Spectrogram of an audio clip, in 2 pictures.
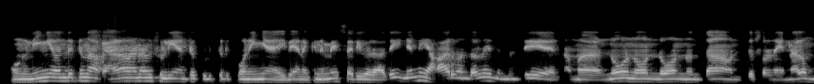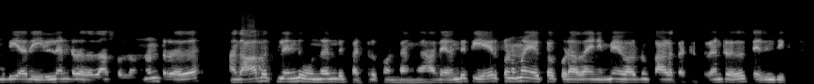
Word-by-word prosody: ஒண்ணு 120 +1 +1
நீங்க 160 +4 +3
வந்துட்டு, 165 +1 -1
நான் 155 - +1
வேணா, 125 - +3
வேணான்னு 160 0 +1
சொல்லி, 145 -1 +2
என்ட்ட 135 +1 -1
கொடுத்துட்டு 125 -1 -8
போனீங்க. 120 +1 +3 0.2
இது 115 +1 +1
எனக்கு 115 0 -2
இனிமே 130 +4 +2
சரி 125 - +1
வராது." 115 +3 0
இனிமே 170 +4 0
யார் 155 - 0
வந்தாலும் 145 +4 -2
இதுமாதிரி 245 - -1 0.3
நம்ம - - -6 0.3
நோ - - +2 0.2
நோ 135 - +1 0.2
நோன்னு 125 -1 -1 0.2
தான் 130 0 +2
வந்துட்டு 115 0 -9
சொல்லணும். 110 0 -1
என்னால 115 +5 +1
முடியாது. 125 0 +2
இல்லன்றத 125 -1 +1
தான் 120 - -2
சொல்லணுன்றத - - -2 0.4
அந்த - - +1
ஆபத்துலேருந்து 145 -2 0
உணர்ந்து 130 +1 0
கற்றுக்கொண்டேங்க. 110 -2 -5
அத - - -4
வந்துட்டு 140 +3 +1
ஏற்கணுமா! 150 +1 +1
ஏற்கக்கூடாதா! 120 -4 0
இனிமே 120 +2 +1
வரும் 120 +1 -4
கால 115 -1 +3
கட்டத்துலன்றது 120 +1 -1
தெரிஞ்சுக்கிட்டேன். 115 0 -1
125 Hz, 160 wpm, -24 LUFS, 115-150 Hz, 0.4 s, நீங்க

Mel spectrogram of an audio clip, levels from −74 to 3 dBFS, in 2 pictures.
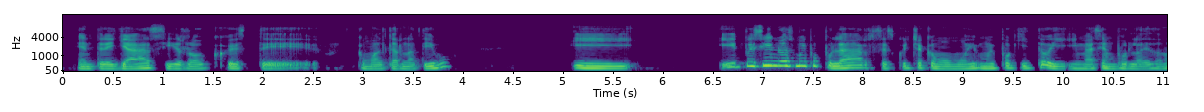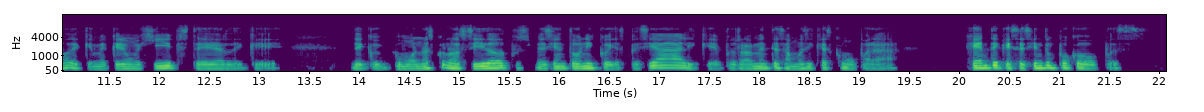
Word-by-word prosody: entre 110 0 0
jazz 120 +4 +1
y 115 -1 0
rock, 115 +1 -6
este, 115 0 -3 0.4
como 110 -1 -4
alternativo. 110 - -2 1.2
Y 125 -3 +3 0.8
y 200 - 0
pues 235 +3 +2
sí, 280 +2 +8
no 270 -1 +5
es 260 -1 +3
muy 255 0 +5
popular, 150 - +2
se 150 - -9
escucha 130 +4 -4
como 115 -6 -1
muy 110 +3 -2
muy 120 -1 0
poquito 135 +3 -1
y 115 -1 0
y 115 0 -7
me 110 0 -3
hacen 115 0 -1
burla 115 -1 -3
de 105 - -5
eso, 115 0 -6
¿no? 130 +4 -2
De 130 -4 0
que 110 - -8
me 105 0 -4
creo 115 +1 0
un 110 -1 -3
hipster, 115 -4 -1
de 110 +1 -7
que - - -8 0.7
de 115 -1 0
que 110 +2 -6
como 110 -1 -2
no 115 - 0
es 125 - 0
conocido, 130 -1 +4
pues 125 -2 -13
me 110 -1 -1
siento 120 +2 +1
único 125 -1 +3
y 105 - -1
especial 140 +5 +1
y 115 - -9
que, 110 - -8
pues, 110 0 -8
realmente 120 +2 0
esa 120 -1 -3
música 115 +3 -3
es 115 - -4
como 115 -4 -4
para 115 +5 -8 0.7
gente 135 +2 +6
que 120 -3 +3
se 115 -1 0
siente 130 +5 +4
un 135 - +3
poco 130 -5 +1
pues - - -11
120 Hz, 175 wpm, -21 LUFS, 110-135 Hz, 1.2 s, sí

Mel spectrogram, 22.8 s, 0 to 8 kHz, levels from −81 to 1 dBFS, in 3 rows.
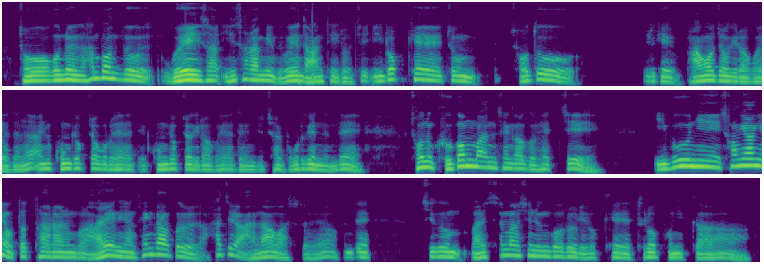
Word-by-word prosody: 저는 130 +4 +4
1 175 +7 +2
번도 150 - +3 0.2
'왜 140 +6 +9
이 - - +3
사 135 +1 0
이 120 +2 -1
사람이 145 -2 +2
왜 125 +7 +3
나한테 115 +1 +1
이러지?' 100 +1 -5
이렇게 150 +3 +1
좀 125 -5 +1 0.3
저도 125 - 0 0.7
이렇게 115 -3 -3
방어적이라고 115 -3 +1
해야 95 -2 -2
되나요? 100 +7 -3
아니면 130 +2 -1
공격적으로 130 -3 -2
해야 110 0 -2
이 100 - -11
공격적이라고 115 -3 -2
해야 110 0 -5
되는지 100 -2 -7
잘 110 - -4
모르겠는데 105 -2 -2 0.5
저는 155 +2 +2
그것만 165 +5 +3
생각을 130 -6 -2
했지 110 - -3 0.5
'이분이 175 +6 +4
성향이 200 +5 +3
어떻다.'라는 125 -2 -1
걸 110 -1 -3
아예 125 +12 +2
그냥 120 -5 -1
생각을 155 - -1
하지를 170 -2 -5
않아 105 +7 0
왔어요. 100 +2 -6
근데 115 0 -3 0.5
지금 125 -1 -1
말씀하시는 145 +6 -2
거를 125 -5 -1
이렇게 105 +1 -4
들어보니까 100 -6 -4
120 Hz, 320 characters per minute, -22 LUFS, 105-140 Hz, 0.7 s, 왜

